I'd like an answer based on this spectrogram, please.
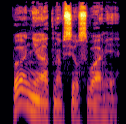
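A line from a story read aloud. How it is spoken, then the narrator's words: Sigh. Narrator (Russian): вздохнул я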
